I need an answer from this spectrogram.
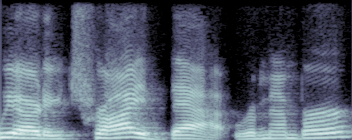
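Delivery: dripping contempt and sarcasm, scornful tone. Giving an example of contempt toward a partner, sarcastic tone. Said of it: "say in a sarcastic tone of voice".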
